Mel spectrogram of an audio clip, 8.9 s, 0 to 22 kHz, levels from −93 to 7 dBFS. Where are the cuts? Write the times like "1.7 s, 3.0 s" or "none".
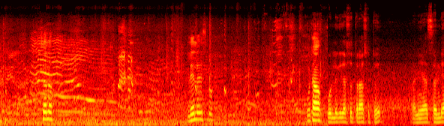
6.5 s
